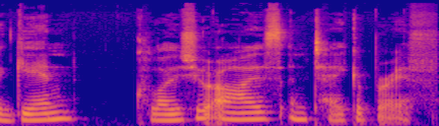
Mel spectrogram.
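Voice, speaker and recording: In a plain, everyday voice, a woman speaks at a fairly low pitch and a fairly slow pace with fairly even intonation, on a very clean recording with a silent background. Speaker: hypnotherapist. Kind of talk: guided exercise.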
